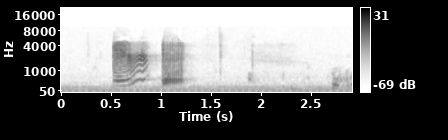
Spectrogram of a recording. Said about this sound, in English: I got this fart gun. Uh, one of so one somebody in our chat let me know it came from Despicable Me. I had no idea.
